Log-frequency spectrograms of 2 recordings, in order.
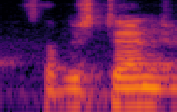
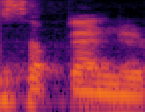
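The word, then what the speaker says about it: subtended: We know that angle सबटेंडेड बाय, सबस्टेंड बोलते हैं इसे, सबटेंडेड होता है।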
